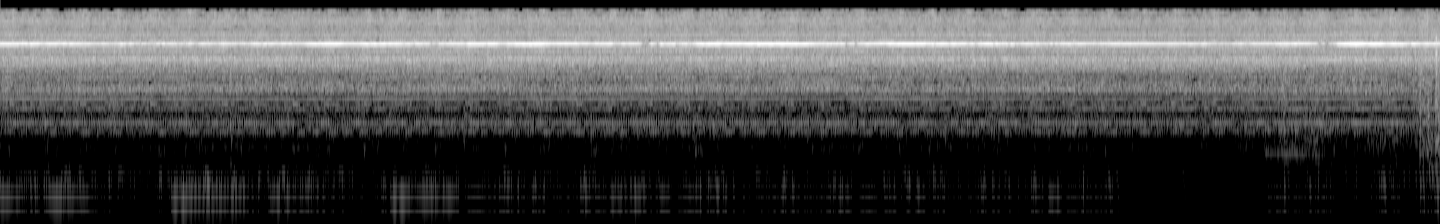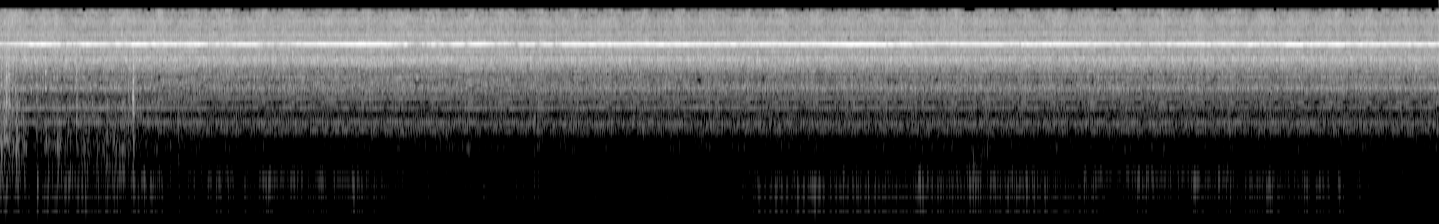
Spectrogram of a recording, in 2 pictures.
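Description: A small electric motor runs steadily with a high whine, likely the drive that moves the paper under the fixed brush. There is a brief knock about halfway through.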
